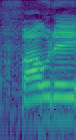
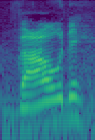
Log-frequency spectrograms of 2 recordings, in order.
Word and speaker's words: Vaude: up a couple years ago um it's the faude astra ii now four day is the apparently the correct pronunciation of it but it's written v-a-u-d-e vowed for the north americans among us including myself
